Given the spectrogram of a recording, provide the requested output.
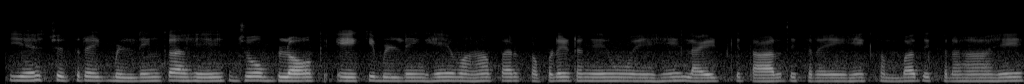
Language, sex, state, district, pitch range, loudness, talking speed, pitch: Hindi, female, West Bengal, Purulia, 160-175 Hz, -34 LUFS, 140 wpm, 165 Hz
